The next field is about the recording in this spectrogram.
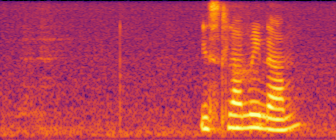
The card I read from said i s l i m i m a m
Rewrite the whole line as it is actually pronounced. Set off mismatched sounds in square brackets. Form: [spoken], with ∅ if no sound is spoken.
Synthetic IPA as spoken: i s l [a] m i [n] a m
